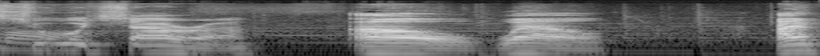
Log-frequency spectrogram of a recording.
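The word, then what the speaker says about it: Shugo Chara: You just mentioned Shugo Cara earlier. Oh, it's Oh, because you're you're pronouncing it wrong. It's Shuara.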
